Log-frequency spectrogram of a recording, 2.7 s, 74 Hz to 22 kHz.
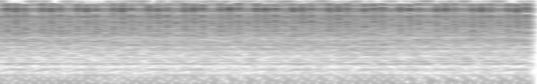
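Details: SsangYong Kyron 2.3 petrol, 69,000 km, after water pump replaced and loose belt tensioner temporarily shimmed with electrical tape (tensioner damper still has play, likely needs replacing soon): steady even idle, smooth low drone, no knock or rattle from belt area; normal idle.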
